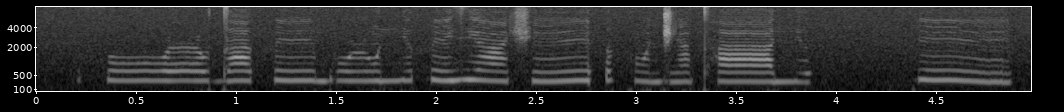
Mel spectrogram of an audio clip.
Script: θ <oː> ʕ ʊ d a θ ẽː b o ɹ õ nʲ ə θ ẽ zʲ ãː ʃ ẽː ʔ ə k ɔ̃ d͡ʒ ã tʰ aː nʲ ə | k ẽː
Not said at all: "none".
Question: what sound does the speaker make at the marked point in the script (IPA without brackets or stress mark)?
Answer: oː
